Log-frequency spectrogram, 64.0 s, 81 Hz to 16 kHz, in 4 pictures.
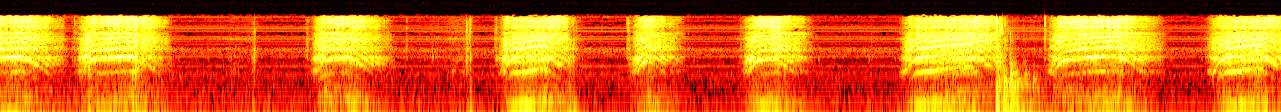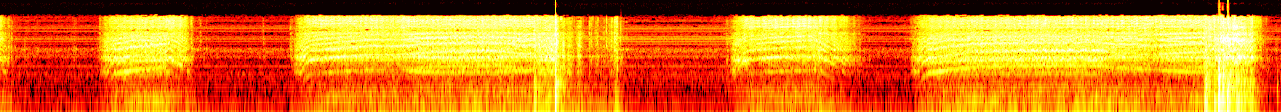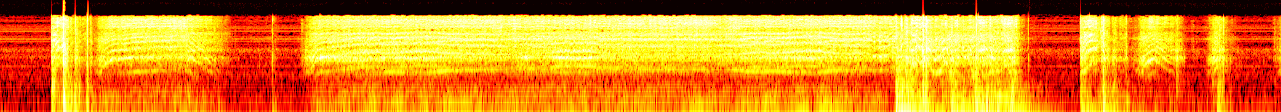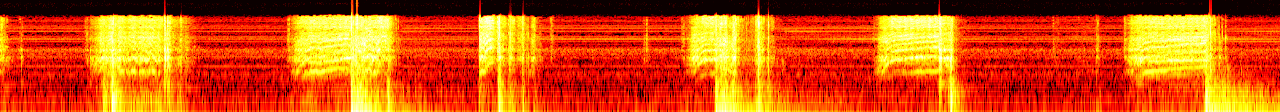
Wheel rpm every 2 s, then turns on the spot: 70, 10, 30, 40, 20, 40, 70, 60, 30, 40, 140, 100, 40, 60, 150, 140, 50, 50, 140, 160, 160, 160, 100, 30, 20, 20, 70, 30, 30, 40, 10, 70.
6-8 14-16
